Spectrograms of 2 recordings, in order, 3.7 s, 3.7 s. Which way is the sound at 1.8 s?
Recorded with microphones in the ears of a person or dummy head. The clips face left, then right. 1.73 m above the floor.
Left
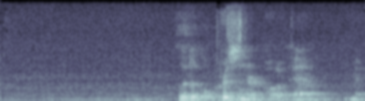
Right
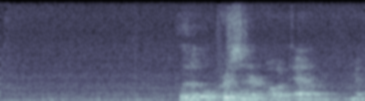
70° left (ahead or behind).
